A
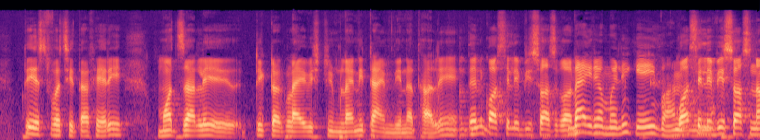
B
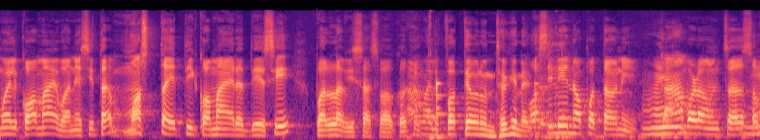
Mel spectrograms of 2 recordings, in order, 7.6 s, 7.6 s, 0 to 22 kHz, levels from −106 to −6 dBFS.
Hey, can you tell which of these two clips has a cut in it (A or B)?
A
